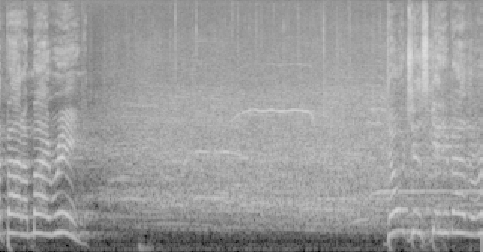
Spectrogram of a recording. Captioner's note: audience applauds and cheers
